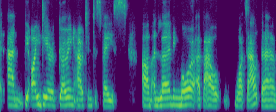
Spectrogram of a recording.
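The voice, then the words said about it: Non-American accent. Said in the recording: “You can hear from my accent, I didn't even grow up in America”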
